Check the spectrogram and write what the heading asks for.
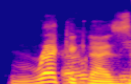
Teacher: And the stress syllable is the first syllable.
